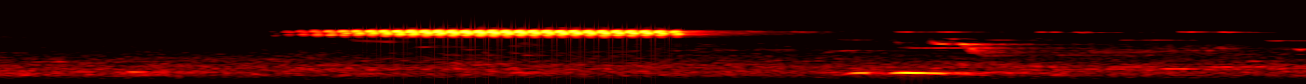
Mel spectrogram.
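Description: A bird's rapid, high-pitched trill lasting about two seconds, followed by a few fainter high chirps and a short falling note.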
